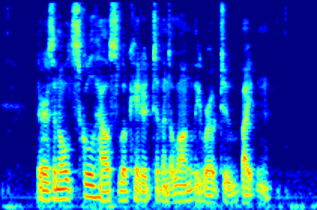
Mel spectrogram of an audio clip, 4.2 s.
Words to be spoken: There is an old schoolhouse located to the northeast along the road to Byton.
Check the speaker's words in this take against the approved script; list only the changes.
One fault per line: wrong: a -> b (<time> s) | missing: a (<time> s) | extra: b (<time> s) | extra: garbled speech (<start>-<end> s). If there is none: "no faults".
missing: northeast (2.2 s)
